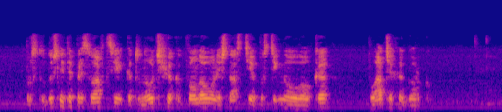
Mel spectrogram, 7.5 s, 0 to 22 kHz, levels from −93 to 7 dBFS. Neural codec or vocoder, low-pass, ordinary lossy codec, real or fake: none; 7.2 kHz; MP3, 64 kbps; real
